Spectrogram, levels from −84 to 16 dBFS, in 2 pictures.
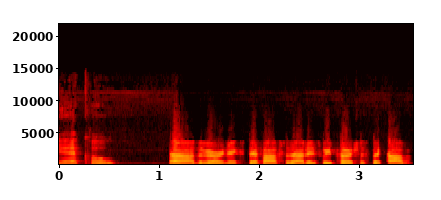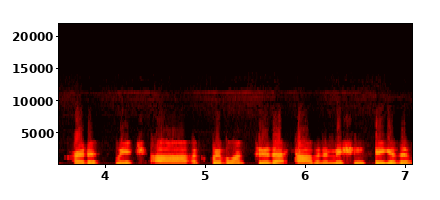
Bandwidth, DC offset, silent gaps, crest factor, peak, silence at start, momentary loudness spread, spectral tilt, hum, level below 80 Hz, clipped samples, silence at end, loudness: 14.5 kHz; under 0.1%; none; 14 dB; -14 dBFS; 0 s; 5 LU; -5 dB/octave; none; -68 dBFS; under 0.1%; 0 s; -27 LUFS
